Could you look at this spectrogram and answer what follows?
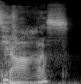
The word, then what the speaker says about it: Gass: We've gone almost half a year doing a show together, and I just found out you don't know how to say my last name, which is pronounced David Gass.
